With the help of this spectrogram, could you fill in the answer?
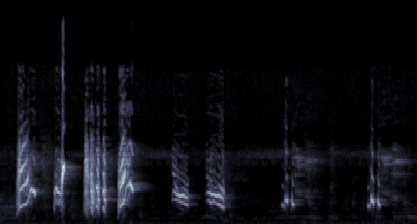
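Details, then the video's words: Cendet, the long-tailed shrike, singing a few loud chattering bursts followed by spaced, slurred buzzy notes and two softer phrases, the last ones separated by roughly a second of quiet. "cendet mana yg gak oleng jika di adu dengan cendet ini"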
